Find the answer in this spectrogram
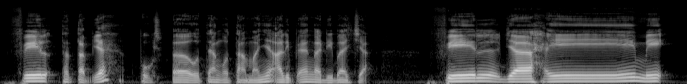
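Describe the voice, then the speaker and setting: A man gives a casual Quran reading lesson. He chants example words slowly and deliberately, then explains in a quicker, relaxed way, often trailing off low and soft at the ends of phrases.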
